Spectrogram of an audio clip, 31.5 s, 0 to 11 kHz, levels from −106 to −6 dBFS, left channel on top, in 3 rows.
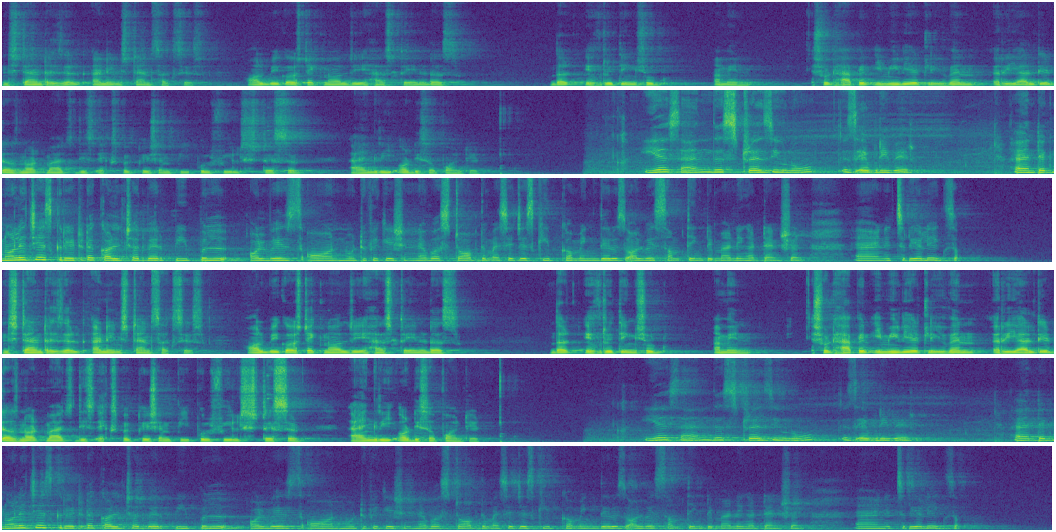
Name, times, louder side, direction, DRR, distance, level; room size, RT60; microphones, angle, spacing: voice 1, 0.0-2.0 2.5-4.6 5.5-6.6 7.1-7.5 8.1-13.5 14.0-15.3, right 4 dB, 70° right, 0.7 m, -21 dB
voice 2, 16.4-30.6, left 4 dB, 80° left, 1.0 m, -22 dB
29.0 x 21.5 x 6.5 m
head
